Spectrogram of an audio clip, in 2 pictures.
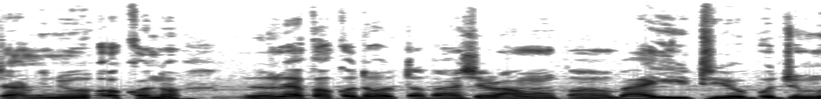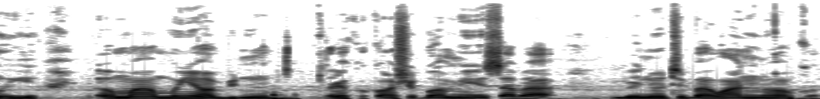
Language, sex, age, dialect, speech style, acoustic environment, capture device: Yoruba, male, 18-24, Nigeria - Lagos Yoruba, relaxed, appliances; people talking, mobile / Linux / Chrome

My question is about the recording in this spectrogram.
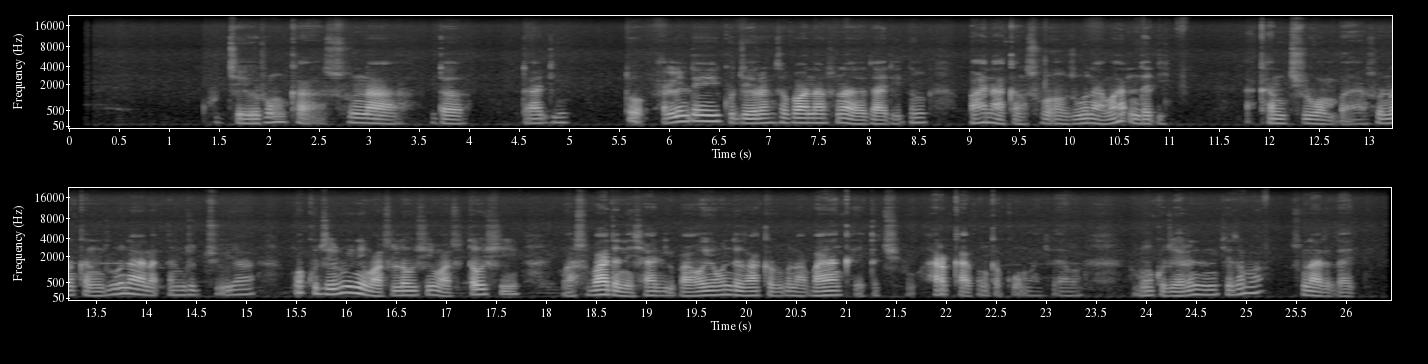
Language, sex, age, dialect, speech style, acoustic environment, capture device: Hausa, male, 25-34, Nigeria - Nigerian Standard, happy; tired; relaxed, people talking; nature; silence, mobile / Linux / Chrome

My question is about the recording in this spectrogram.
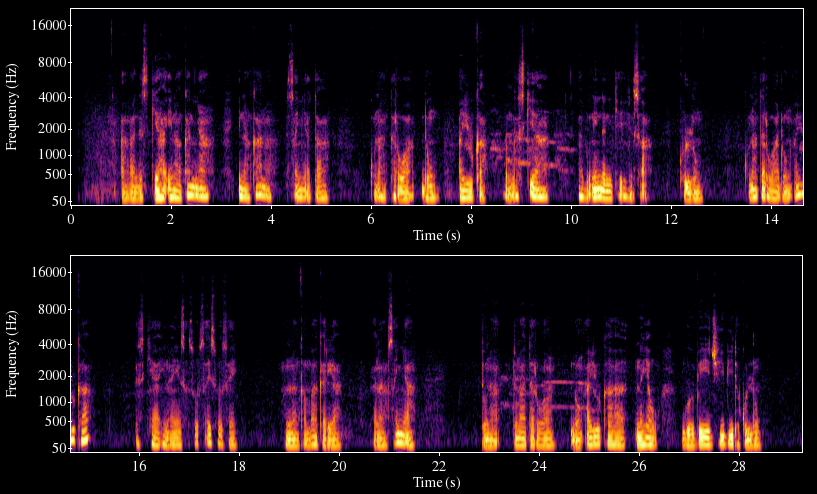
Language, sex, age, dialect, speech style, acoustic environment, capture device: Hausa, male, 18-24, Nigeria - Kano, anxious; happy, silence; nature, mobile / Linux / Chrome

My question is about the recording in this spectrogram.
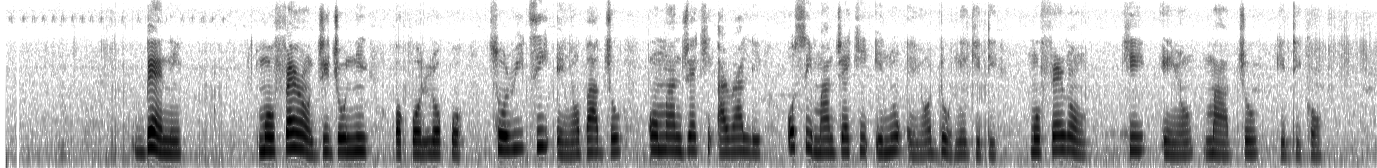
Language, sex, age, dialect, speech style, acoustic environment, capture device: Yoruba, female, 18-24, Nigeria - Ibadan, relaxed, nature, mobile / Linux / Chrome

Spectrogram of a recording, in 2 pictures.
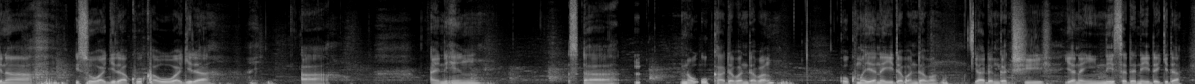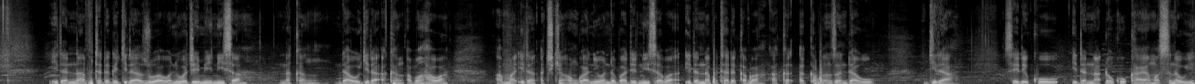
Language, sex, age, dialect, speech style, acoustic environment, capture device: Hausa, male, 25-34, Nigeria - Katsina, happy, people talking, mobile / Linux / Chrome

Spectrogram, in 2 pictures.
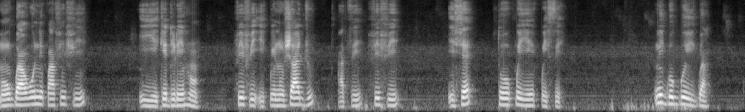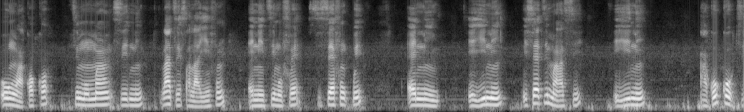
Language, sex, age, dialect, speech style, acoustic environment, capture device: Yoruba, male, 18-24, Nigeria - Ibadan, stressed, appliances, mobile / Linux / Chrome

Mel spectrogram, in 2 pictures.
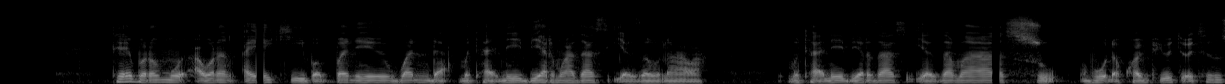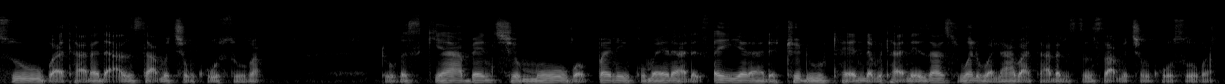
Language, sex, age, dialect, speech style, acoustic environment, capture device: Hausa, male, 25-34, Nigeria - Kano, happy, silence, mobile / Linux / Chrome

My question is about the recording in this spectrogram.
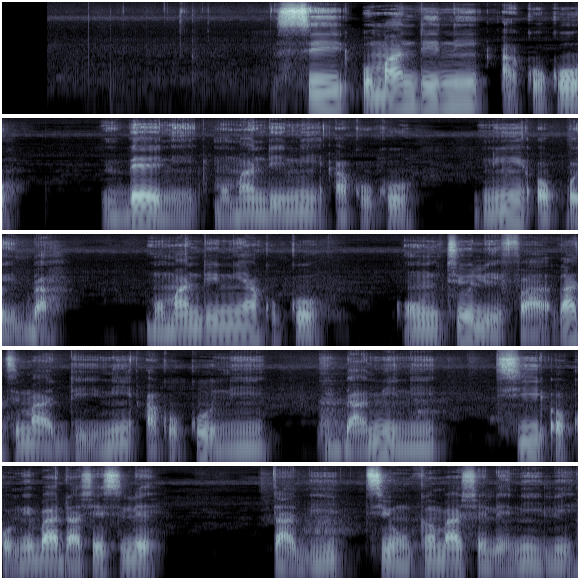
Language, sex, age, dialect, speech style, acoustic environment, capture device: Yoruba, male, 18-24, Nigeria - Ibadan, relaxed; stressed, silence; nature; appliances, mobile / Linux / Chrome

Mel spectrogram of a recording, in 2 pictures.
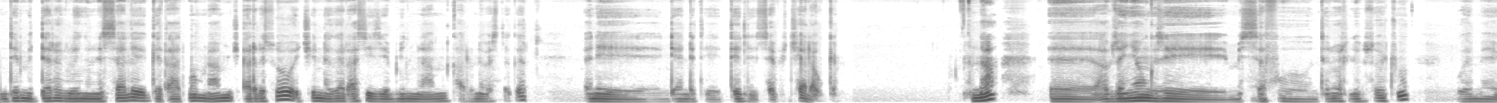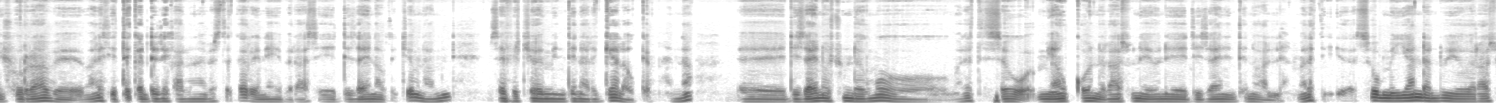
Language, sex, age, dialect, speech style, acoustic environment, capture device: Amharic, male, 25-34, Ethiopia - Addis Ababa, excited, nature, mobile / Linux / Chrome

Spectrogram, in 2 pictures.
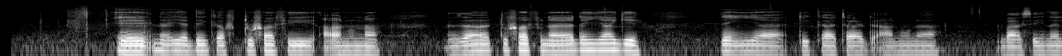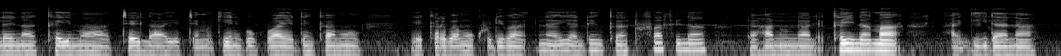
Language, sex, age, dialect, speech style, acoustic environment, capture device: Hausa, male, 18-24, Nigeria - Katsina, excited, silence; nature, mobile / Linux / Chrome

